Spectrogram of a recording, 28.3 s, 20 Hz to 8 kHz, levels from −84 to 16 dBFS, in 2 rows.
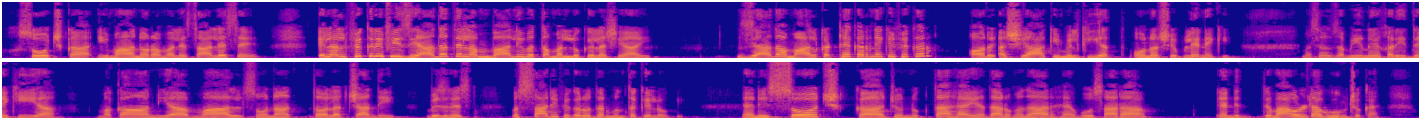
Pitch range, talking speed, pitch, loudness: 190-225 Hz, 125 wpm, 200 Hz, -17 LUFS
